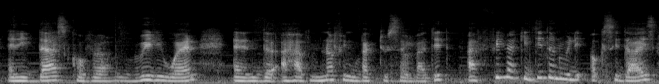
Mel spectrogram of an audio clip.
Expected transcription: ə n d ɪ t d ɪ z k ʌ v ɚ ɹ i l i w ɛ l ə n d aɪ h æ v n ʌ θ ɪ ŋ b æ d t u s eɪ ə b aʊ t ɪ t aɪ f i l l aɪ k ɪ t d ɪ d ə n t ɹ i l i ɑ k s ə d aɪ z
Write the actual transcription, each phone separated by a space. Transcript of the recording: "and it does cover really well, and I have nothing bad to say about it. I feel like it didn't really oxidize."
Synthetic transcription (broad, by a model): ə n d ɪ t d ɪ z k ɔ v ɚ ɹ i l i w ɛ l ə n d aɪ h æ v n ʌ θ ɪ ŋ b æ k t u s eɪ ə b aʊ t ɪ t aɪ f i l l aɪ k ɪ t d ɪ d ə n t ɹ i l i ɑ k s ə d aɪ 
